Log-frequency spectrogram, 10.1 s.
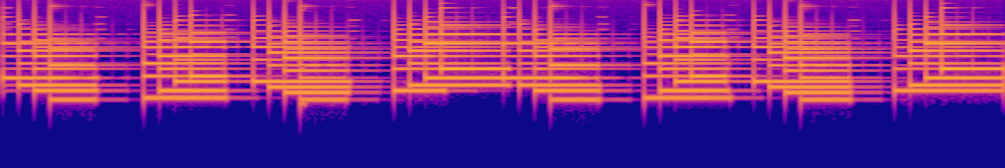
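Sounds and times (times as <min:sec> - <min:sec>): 
piano: 0:00.1 - 0:10.0.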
